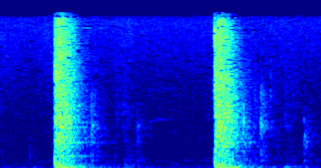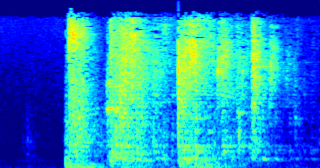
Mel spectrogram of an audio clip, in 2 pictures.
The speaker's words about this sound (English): The door's locked. Ackroyd! Ackroyd! It's Shepherd! Let me in! Look here, Parker. I'm going to break the door down. Or rather, we are.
